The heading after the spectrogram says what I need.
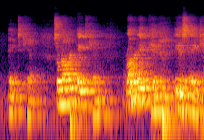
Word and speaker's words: Aitken: It's spelled A-I-T as in Tom, K-E-N as in Nancy, pronounced like the number 8, and Ken as in your next of kin, Aitken.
